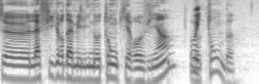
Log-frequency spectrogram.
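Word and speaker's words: Nothomb: Et ensuite la figure d'Amélioton qui revient, Notombe. Oui. Oui. On prononce à la belge.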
